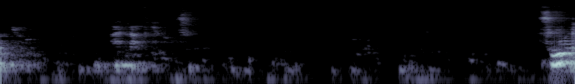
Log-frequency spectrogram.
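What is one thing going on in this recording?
An elderly woman speaks calmly through a microphone.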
